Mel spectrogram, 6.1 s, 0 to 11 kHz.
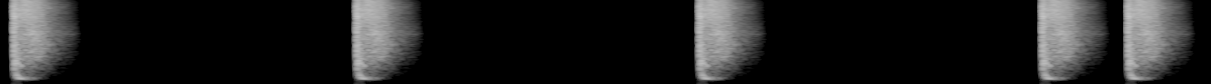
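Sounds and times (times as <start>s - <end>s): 
riddim drum loop with snare and clap: 0.1s - 0.4s, 1.8s - 2.1s, 3.5s - 3.8s, 5.2s - 6.0s.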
